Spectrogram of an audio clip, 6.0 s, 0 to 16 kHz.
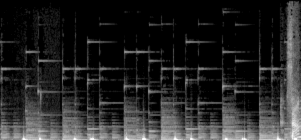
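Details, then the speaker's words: Toy stethoscope heartbeat sound effect in simulated play with a toy kitten, not a real patient: steady paired thumps near 58 a minute with a music box behind. "like a good strong heartbeat time for you little kitten it's really okay"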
